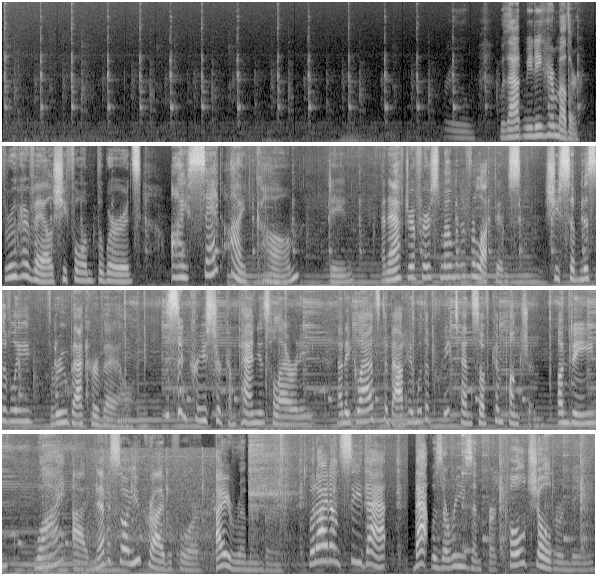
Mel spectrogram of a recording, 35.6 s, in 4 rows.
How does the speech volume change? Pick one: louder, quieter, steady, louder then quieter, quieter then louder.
steady.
